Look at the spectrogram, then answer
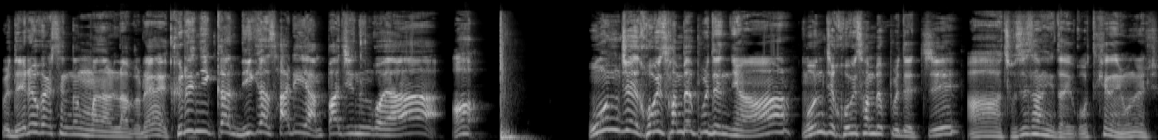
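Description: A man's voice: high-pitched, animated, moderate pace, fairly bright tone. A young man giving live reaction commentary as he day-trades, exasperated and joking with his viewers and scolding the price chart. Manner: exasperated, talks to the chart, jokey banter with viewers. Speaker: stock-trading vlogger.

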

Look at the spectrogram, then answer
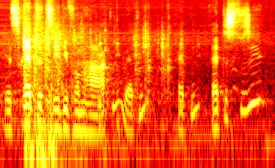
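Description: Lively man teasing through a game. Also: medium pitch, fast, over loud music. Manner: animated, teasing, mock-taunting game characters. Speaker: gaming YouTuber. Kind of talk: let's play commentary.

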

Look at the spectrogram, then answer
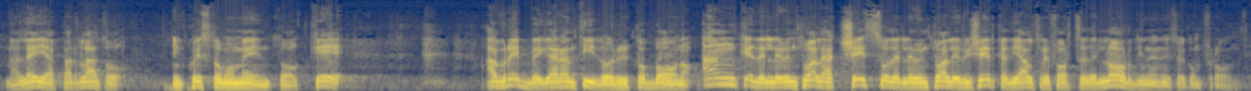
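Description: A man cross-examining a witness as a lawyer in court, formal and probing, with halting phrasing. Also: medium pitch, lively intonation. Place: large reverberant courtroom. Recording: echoey courtroom with long reverb.

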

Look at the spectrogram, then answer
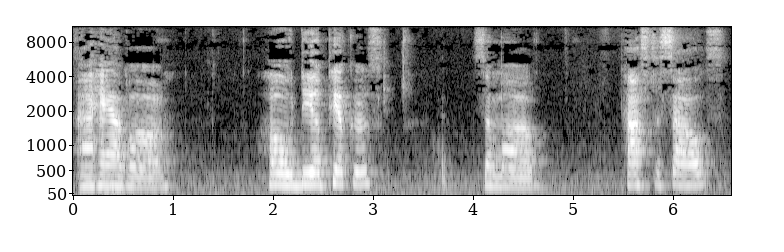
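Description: A woman with a mid-range voice hosts her channel, narrating a casual grocery haul off camera at home. She lists each item plainly and unhurriedly, with lots of fillers, over slight background noise.

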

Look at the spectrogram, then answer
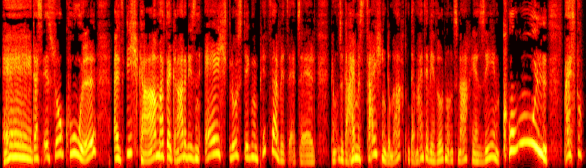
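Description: A star-struck seventh-grade boy who rambles without a breath, as a man puts him on. His voice leaps high and swoops wildly, husky and dry in a close storybook reading. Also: big pitch swings, normal speed, fairly bright tone, no echo, heavily acted. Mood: gushing. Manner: gushing, rambling.

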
